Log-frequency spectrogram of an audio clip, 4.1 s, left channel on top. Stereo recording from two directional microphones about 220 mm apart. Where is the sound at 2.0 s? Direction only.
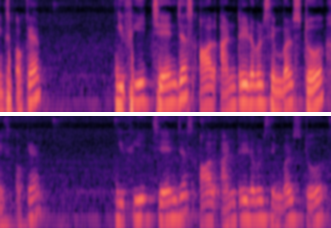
45° left (ahead or behind).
